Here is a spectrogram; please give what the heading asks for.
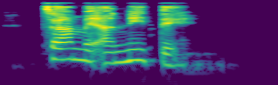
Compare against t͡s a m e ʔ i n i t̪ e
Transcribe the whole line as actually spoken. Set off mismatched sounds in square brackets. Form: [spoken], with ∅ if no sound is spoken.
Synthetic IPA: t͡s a m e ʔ [a] n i t̪ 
